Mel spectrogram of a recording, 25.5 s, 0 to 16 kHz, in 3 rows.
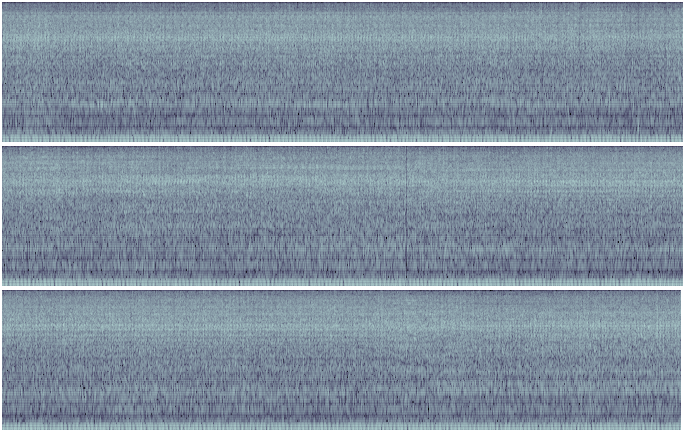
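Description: DeLorean DMC-12's PRV V6 engine idling steadily, heard close up in the engine bay. It is running on a newly fitted Bosch ignition coil and sounds a little different to the owner, as if it is running a little better.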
